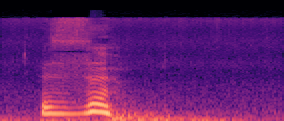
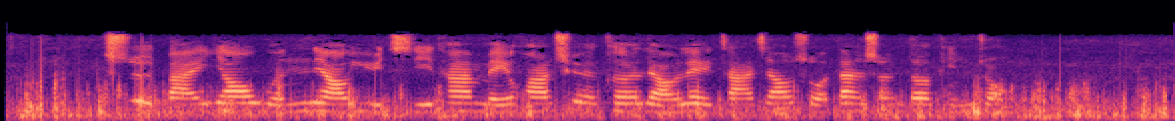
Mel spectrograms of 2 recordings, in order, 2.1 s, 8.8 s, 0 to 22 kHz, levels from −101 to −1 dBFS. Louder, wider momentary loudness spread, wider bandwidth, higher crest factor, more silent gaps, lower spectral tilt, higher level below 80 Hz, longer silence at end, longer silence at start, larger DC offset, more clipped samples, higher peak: about the same, -22 LUFS vs -21 LUFS; first, 21 LU vs 10 LU; first, 13.5 kHz vs 8.4 kHz; about the same, 18 dB vs 18 dB; neither; first, -7 dB/octave vs -3 dB/octave; first, -38 dBFS vs -46 dBFS; first, 0.3 s vs 0 s; about the same, 0 s vs 0.05 s; neither; neither; about the same, -6 dBFS vs -4 dBFS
